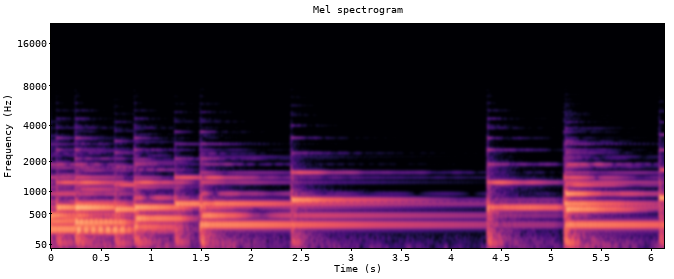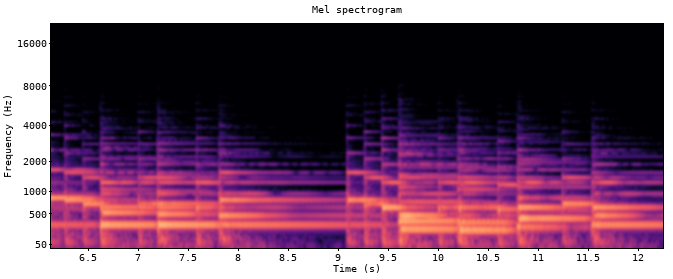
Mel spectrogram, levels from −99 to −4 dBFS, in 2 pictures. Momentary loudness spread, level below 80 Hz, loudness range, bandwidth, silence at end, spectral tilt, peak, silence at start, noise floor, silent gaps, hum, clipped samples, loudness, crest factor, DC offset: 15 LU; -50 dBFS; 7 LU; 4.1 kHz; 0 s; -10.5 dB/octave; -10 dBFS; 0 s; -51 dBFS; none; none; under 0.1%; -26 LUFS; 16 dB; under 0.1%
